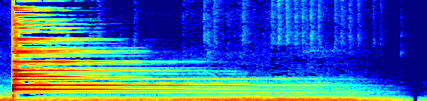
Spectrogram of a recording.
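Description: Small brass tabletop gong struck once with a padded mallet. It rings with many high tones that fade away over about three seconds.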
